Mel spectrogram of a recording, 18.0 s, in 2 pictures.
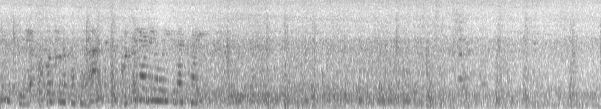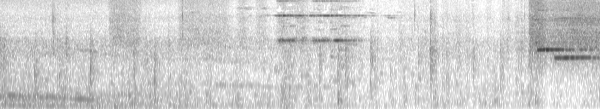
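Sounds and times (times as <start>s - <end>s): train running: 0.0s - 18.0s
wheels clicking over rail joints: 3.2s - 17.0s
high wheel squeal: 12.3s - 15.1s, 17.0s - 18.0s.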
